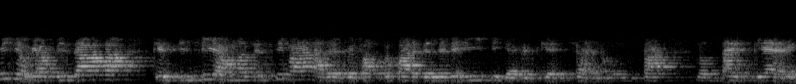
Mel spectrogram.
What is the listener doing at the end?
listening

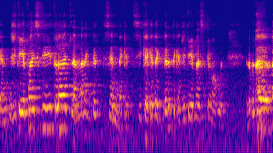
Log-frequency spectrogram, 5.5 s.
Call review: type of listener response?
listening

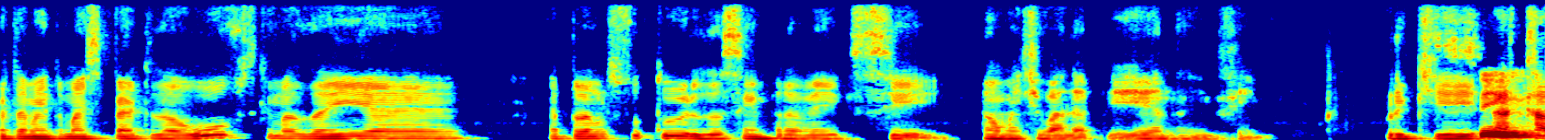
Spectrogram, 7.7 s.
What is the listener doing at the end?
listening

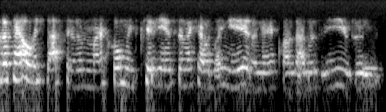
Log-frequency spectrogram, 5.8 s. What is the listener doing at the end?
listening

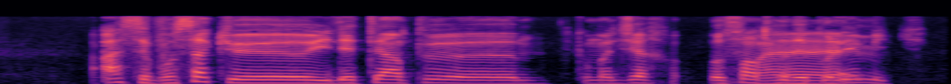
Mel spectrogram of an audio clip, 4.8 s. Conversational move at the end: taking over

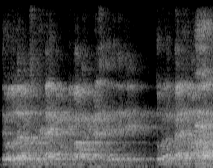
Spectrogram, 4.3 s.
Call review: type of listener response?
listening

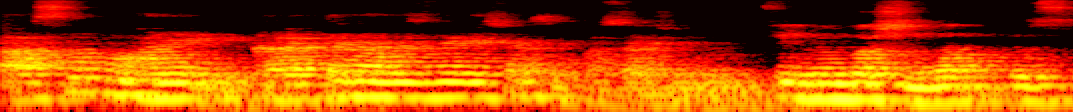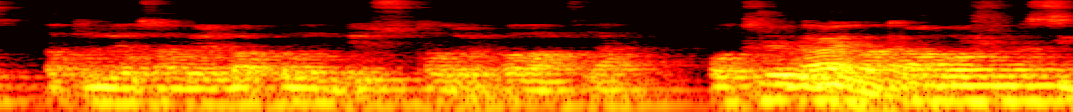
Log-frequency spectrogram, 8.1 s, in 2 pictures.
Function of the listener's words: listening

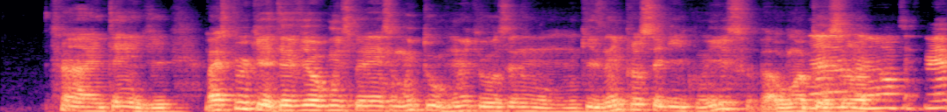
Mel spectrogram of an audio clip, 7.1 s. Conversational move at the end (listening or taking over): taking over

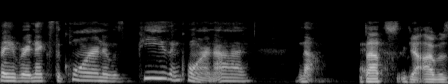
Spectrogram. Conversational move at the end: taking over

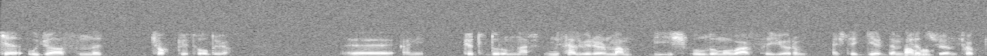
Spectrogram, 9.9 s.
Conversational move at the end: listening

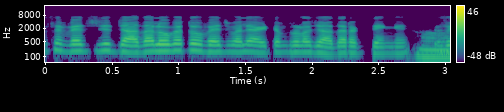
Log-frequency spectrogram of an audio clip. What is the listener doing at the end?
taking over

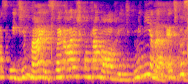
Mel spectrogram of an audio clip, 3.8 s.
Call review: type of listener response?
listening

